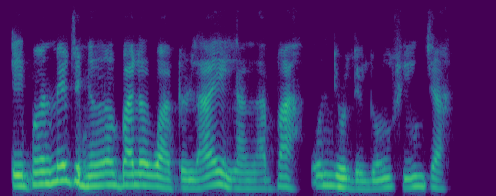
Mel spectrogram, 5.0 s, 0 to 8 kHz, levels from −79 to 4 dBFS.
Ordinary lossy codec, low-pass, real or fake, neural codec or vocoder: Opus, 24 kbps; 7.2 kHz; fake; codec, 24 kHz, 1 kbps, SNAC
